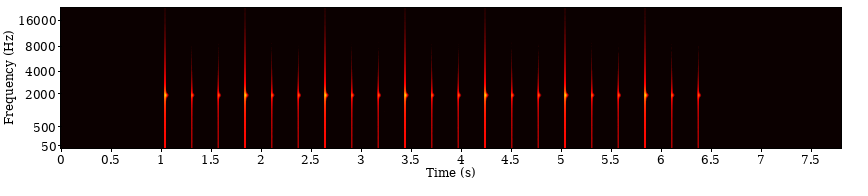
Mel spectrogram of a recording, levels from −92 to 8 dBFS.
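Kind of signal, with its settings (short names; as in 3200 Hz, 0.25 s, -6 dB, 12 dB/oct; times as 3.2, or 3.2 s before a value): metronome 225 bpm, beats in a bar 3, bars 7, 1910 Hz, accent 17 dB -14.5 dBFS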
